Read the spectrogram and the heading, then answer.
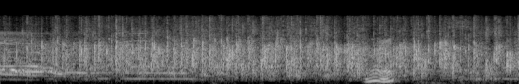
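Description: A crowd breaks into steady, sustained applause for an audience member called down to the stage, filling the whole stretch at an even loudness, with a few cheers and whoops rising above the clapping.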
